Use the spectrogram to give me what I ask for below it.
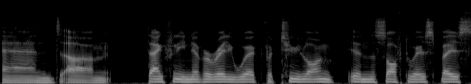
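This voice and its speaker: In a South African accent, a man talks at a moderate pace with medium pitch and fairly even intonation. The sound is dry and close with no echo, against a quiet background. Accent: South African accent, still noticeable. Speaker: real estate investor. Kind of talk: podcast interview. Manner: many fillers and hesitations.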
